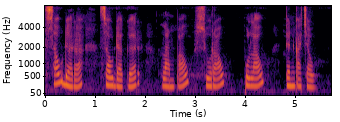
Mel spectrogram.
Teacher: diftong naik menutup mundur AU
